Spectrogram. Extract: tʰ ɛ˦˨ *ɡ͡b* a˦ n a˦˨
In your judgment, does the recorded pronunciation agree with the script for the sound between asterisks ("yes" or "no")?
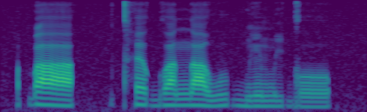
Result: no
